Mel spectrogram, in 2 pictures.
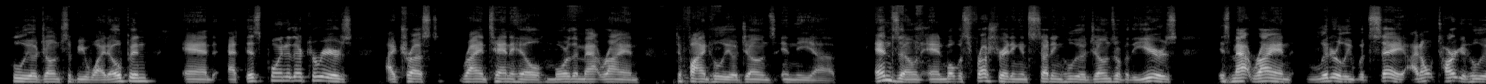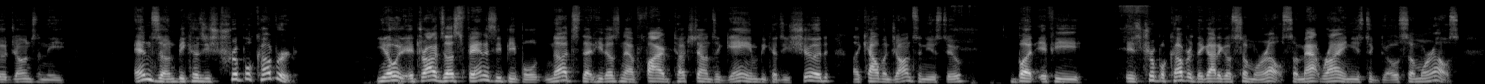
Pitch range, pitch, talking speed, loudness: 120-150 Hz, 130 Hz, 210 wpm, -25 LUFS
